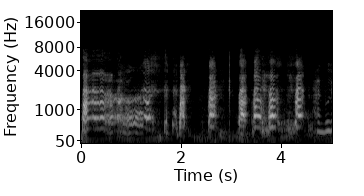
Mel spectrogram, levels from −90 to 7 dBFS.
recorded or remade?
remade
